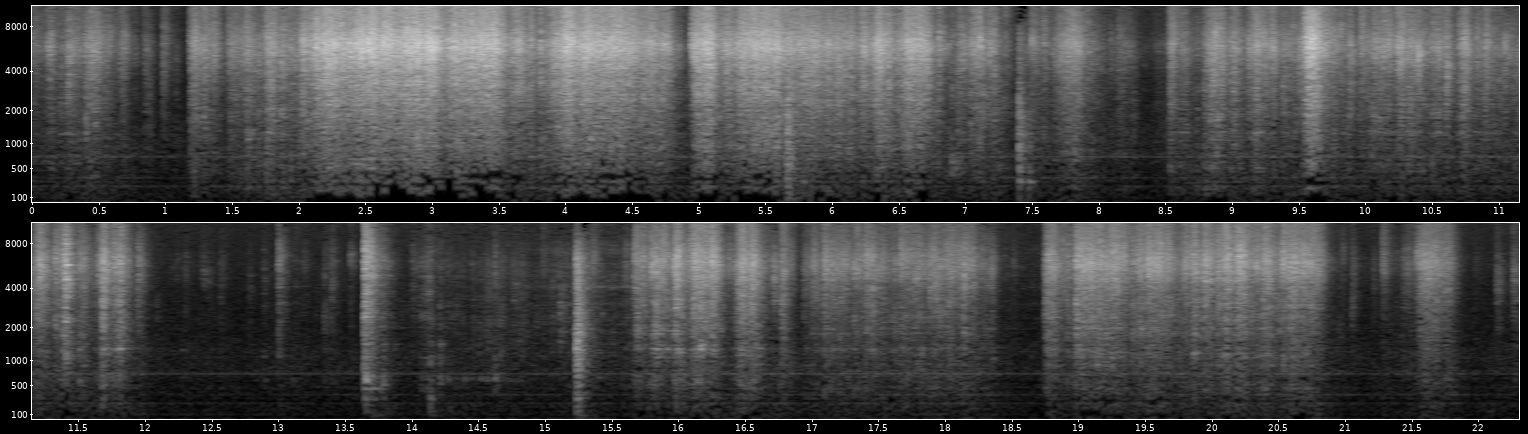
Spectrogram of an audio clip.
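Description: Plastic carrier bag and paper takeout packaging rustling and crinkling as they are handled, in long bursts with quieter gaps, loudest a few seconds in, with a few sharp clicks in the middle.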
